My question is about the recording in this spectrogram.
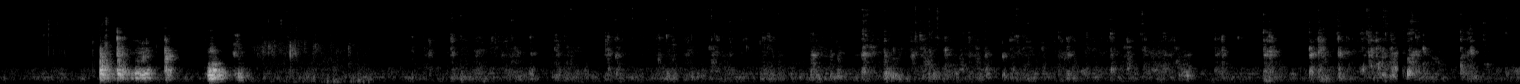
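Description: Metal spoon tipping baking soda into a plastic cup of soda, with a few loud knocks a little after one and two seconds in, then the spoon stirring and scraping against the plastic cup in quick, light, irregular clicks as the soda fizzes and foams.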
